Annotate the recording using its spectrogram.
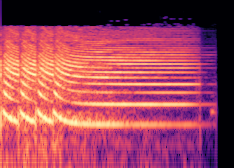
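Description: A train air horn blowing one long blast. Its pitch wavers in quick dips at first, then holds a single steady tone.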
